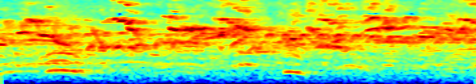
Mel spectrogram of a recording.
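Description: A dense chorus of caged white-rumped shamas (murai batu) singing at once in competition, many overlapping whistled, sliding and rasping notes with no pause, with people's voices mixed in beneath.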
